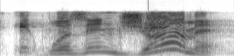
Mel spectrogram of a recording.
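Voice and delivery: mother scandalised by the German poems; indignant mother. Acted. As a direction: exclaim it in disbelief.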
